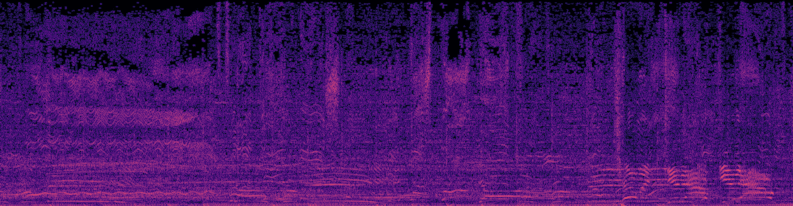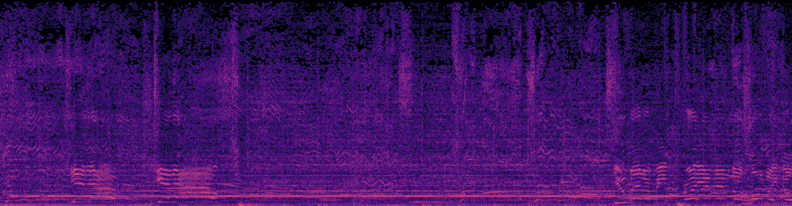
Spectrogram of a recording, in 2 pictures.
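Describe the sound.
A crowd of voices shouting together, on a count of three, "in the name of Jesus, you go from me" in a loud, sustained roar of overlapping yells and whoops, with bursts of higher cries rising above a dense, continuous babble.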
